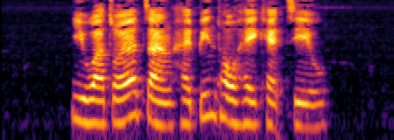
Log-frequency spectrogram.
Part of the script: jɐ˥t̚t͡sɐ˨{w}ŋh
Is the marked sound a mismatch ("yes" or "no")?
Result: yes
